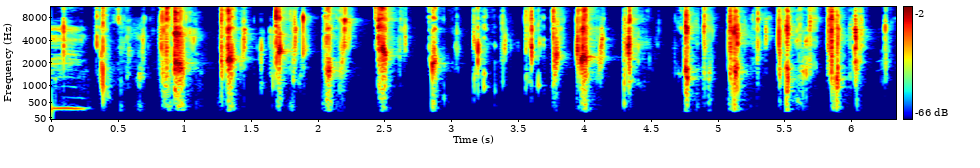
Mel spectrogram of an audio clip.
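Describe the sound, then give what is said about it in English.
Close, wet chewing of pizza with many crisp, crunchy bites in an uneven rhythm, heard alone with no talk. “I can taste your pizza. It's so delicious.”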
